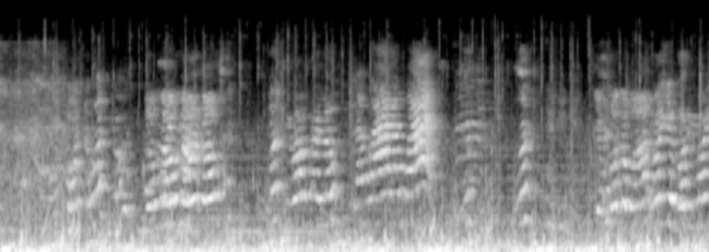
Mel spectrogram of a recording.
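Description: A young girl talks excitedly in a high voice nearby.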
